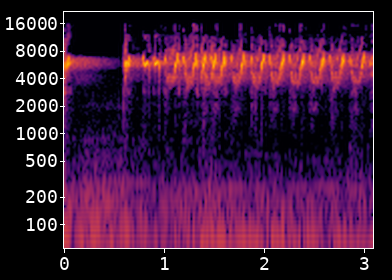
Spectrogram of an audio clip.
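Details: A fading high note, then a sunbird bursts into a quick, buzzy, high-pitched trill of evenly repeated twitters, used as a lure call for trapping.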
